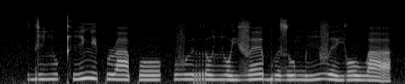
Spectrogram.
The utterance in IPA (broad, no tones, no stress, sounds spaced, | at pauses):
d i ʎ u kʰ i lʲ e p ɹ a p o | v ɯ r o ʎ o j v ɛ b ɯ z u m i v e j o w a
